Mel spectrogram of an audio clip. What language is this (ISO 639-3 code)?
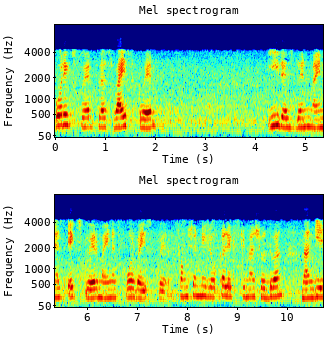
guj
